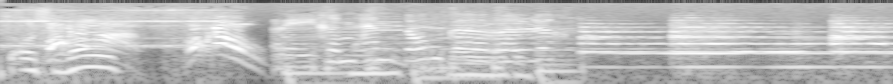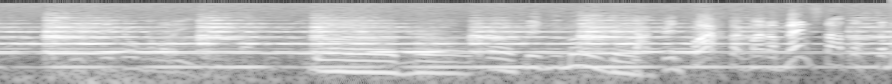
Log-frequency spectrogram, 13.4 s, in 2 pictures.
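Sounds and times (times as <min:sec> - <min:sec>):
speech: 0:00.0 - 0:01.1, 0:01.7 - 0:04.4, 0:10.6 - 0:13.3
alarm clock bell ringing: 0:00.0 - 0:01.8, 0:04.3 - 0:13.3.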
